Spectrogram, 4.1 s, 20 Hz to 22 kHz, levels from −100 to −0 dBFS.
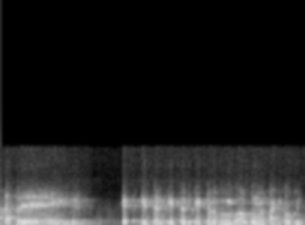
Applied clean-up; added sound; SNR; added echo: neural separator model SepFormer DNS4.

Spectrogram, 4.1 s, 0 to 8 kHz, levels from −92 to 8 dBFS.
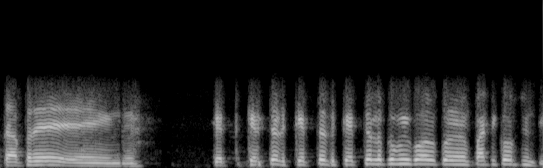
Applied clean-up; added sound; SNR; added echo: none; none; none; none.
